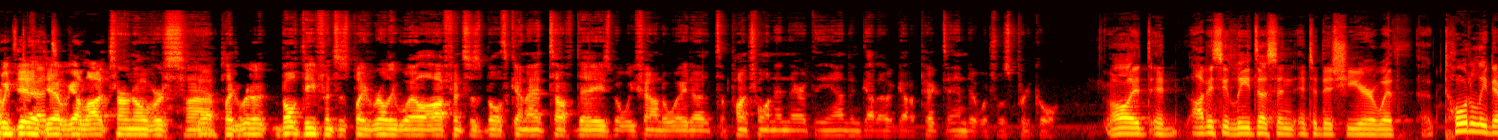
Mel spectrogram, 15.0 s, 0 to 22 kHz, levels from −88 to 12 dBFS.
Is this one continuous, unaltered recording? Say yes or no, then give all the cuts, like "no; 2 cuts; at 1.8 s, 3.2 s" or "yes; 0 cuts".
yes; 0 cuts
